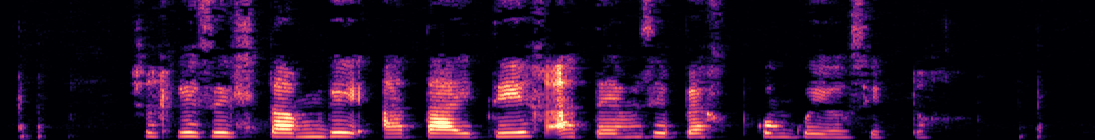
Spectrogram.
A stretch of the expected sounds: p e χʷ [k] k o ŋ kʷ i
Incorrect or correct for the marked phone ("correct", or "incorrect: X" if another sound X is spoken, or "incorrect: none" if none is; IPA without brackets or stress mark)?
incorrect: p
